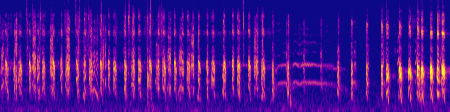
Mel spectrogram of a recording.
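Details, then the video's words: Chukar partridge kept for hunting, with dense clucking chuk notes, a short drawn-out whistled note in a pause, then renewed loud, fast clucking. "shekari chakor"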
